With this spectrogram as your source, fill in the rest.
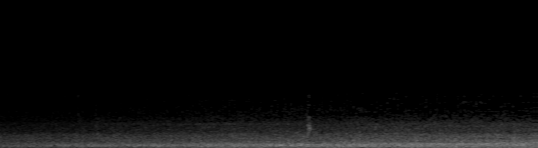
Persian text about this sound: اه ماشین پلیس داره اینجا رد میشه، ببینیم که بهمون گیر میده یا نه.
